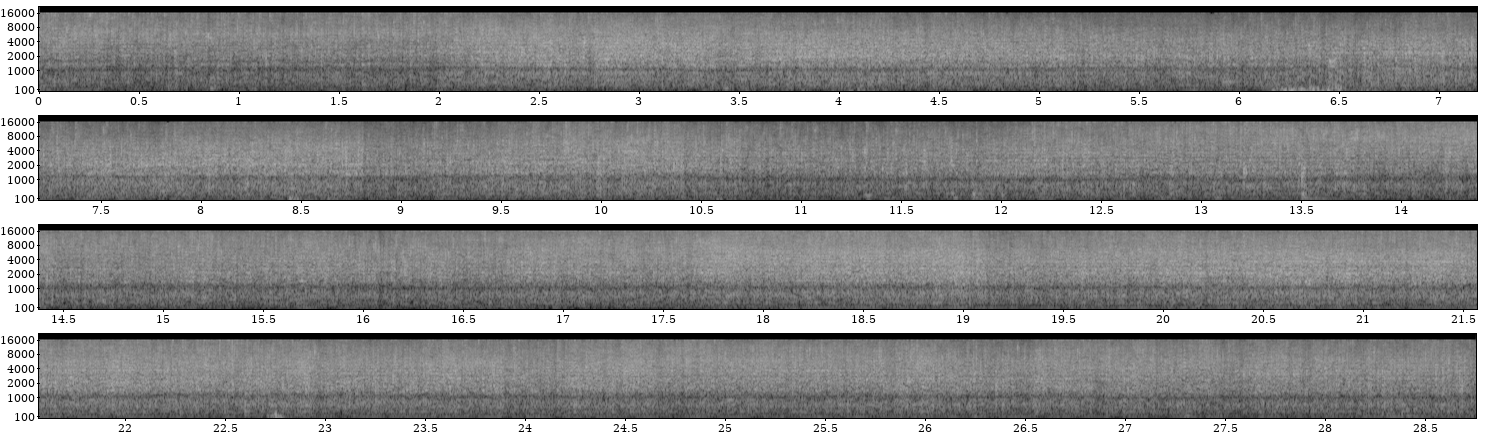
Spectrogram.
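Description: Shredded hash browns and onion sizzling steadily in hot oil in a nonstick skillet, with a spatula now and then turning and scraping them in the pan.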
